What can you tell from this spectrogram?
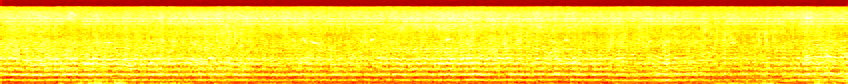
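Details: A beekeeper's bees in a continuous deep humming drone, rich in overtones, steady and unbroken, with faint low rumbling thumps beneath.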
